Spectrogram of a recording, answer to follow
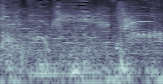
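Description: Cartoon fight sound effects over background music: hits and crashes, then a rising, held whistle near the end as a character is sent flying.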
